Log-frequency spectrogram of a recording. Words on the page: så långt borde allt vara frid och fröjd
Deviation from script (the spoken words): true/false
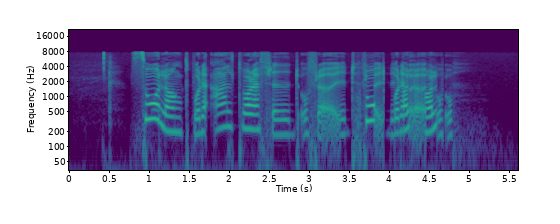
true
